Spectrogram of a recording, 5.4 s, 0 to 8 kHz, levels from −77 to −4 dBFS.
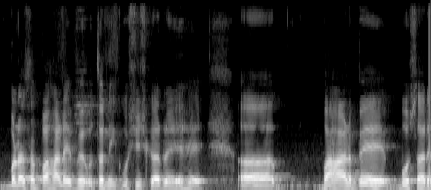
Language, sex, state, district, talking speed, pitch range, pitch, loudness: Hindi, male, Chhattisgarh, Sukma, 180 wpm, 145-175 Hz, 155 Hz, -14 LUFS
